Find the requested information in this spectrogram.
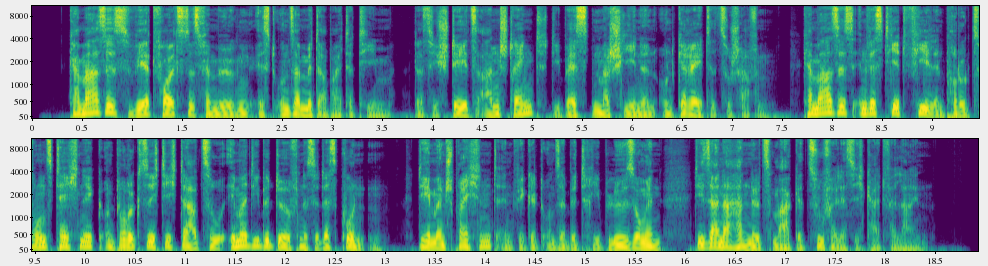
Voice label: german voiceover locutor aleman, german male voiceover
